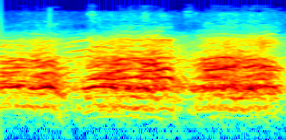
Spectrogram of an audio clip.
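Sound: protest crowd shouting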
